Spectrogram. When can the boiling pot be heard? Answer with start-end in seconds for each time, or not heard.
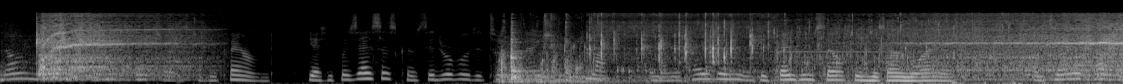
5.0-11.1.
